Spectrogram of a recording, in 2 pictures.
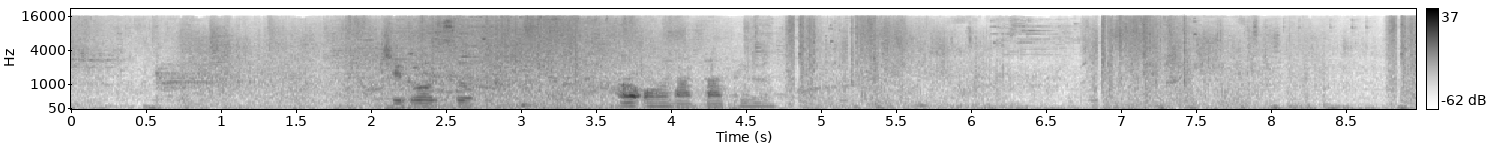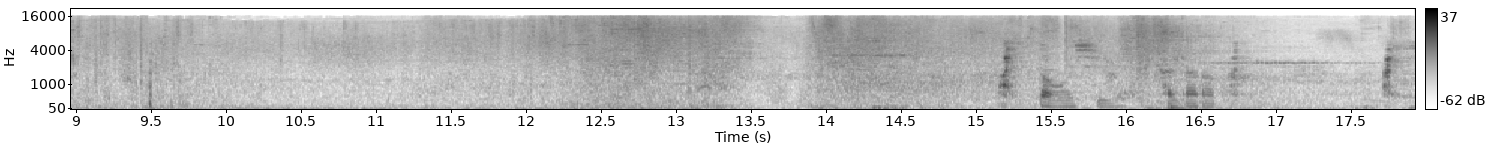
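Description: Game combat effects clash and whoosh in quick bursts.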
